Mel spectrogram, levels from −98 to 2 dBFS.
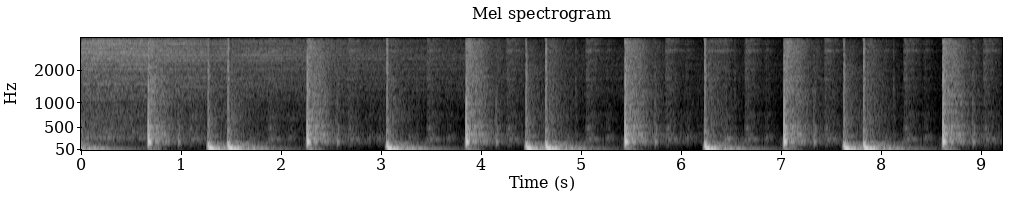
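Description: No technical faults can be heard anywhere in the audio.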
